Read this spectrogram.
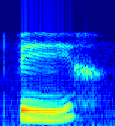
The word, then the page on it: d' Beer: Bas-Rhin; Herrlisheim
